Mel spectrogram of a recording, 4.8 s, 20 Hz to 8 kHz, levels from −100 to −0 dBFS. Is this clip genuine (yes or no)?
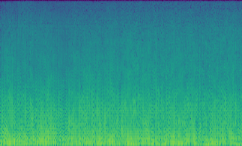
no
